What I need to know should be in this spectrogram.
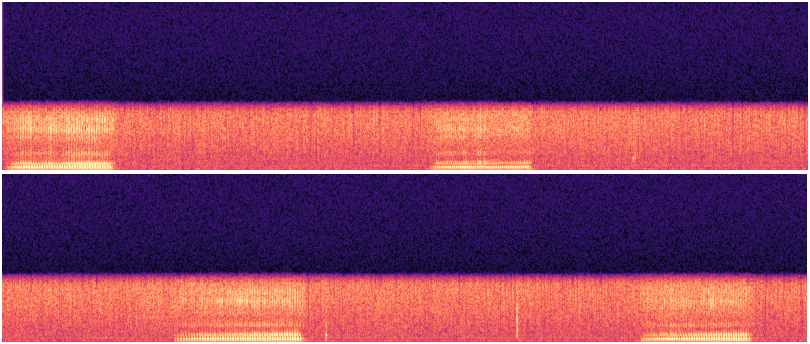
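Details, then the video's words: Loud snoring from a sleeping Boxer puppy, four harsh buzzy snores spaced roughly three to four seconds apart, each lasting under a second, against a low steady hum. "Boxer Snoring"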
